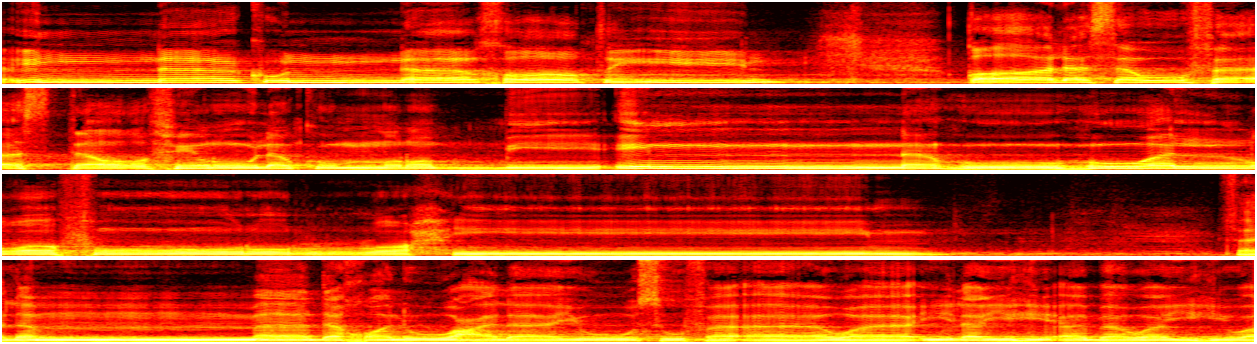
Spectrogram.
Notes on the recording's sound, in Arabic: مسجل من صلاة التراويح بمسجد السلام بحي مشرفة بجدة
